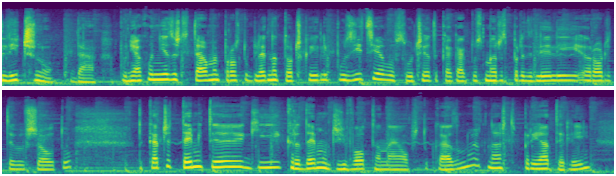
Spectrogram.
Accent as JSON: {"language": "Bulgarian", "town": "Pernik", "region": "Pernik Province", "country": "Bulgaria", "said": "аз съм от Перник"}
